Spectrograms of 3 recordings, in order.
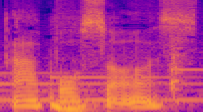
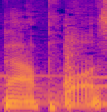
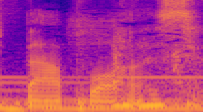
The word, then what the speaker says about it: Bapplause: shout out zero none applesauce a lot of people actually think my name is pronounced applesauce it's actually baplois i'm just clarifying it's baplois i'll never get more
